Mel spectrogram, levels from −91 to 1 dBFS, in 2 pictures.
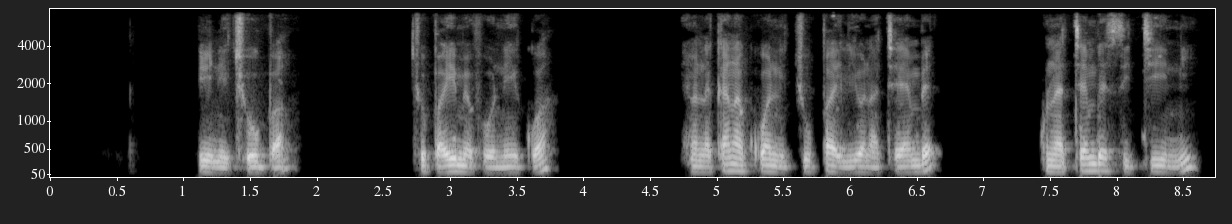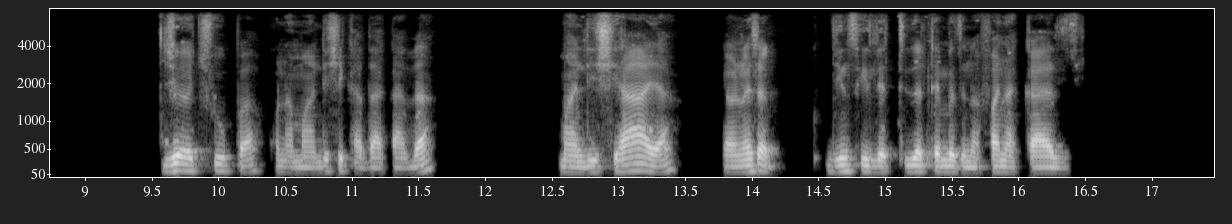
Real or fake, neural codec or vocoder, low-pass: real; none; 7.2 kHz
